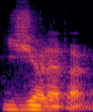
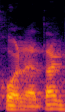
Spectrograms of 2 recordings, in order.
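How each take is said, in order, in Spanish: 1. Se pronuncia con pronunciación del inglés americano. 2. Se pronuncia con pronunciación española.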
